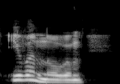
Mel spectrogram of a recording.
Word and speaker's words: Иванов: Но сейчас меня чаще называют Ивановым, ударение на первом слоге по-офицерски.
